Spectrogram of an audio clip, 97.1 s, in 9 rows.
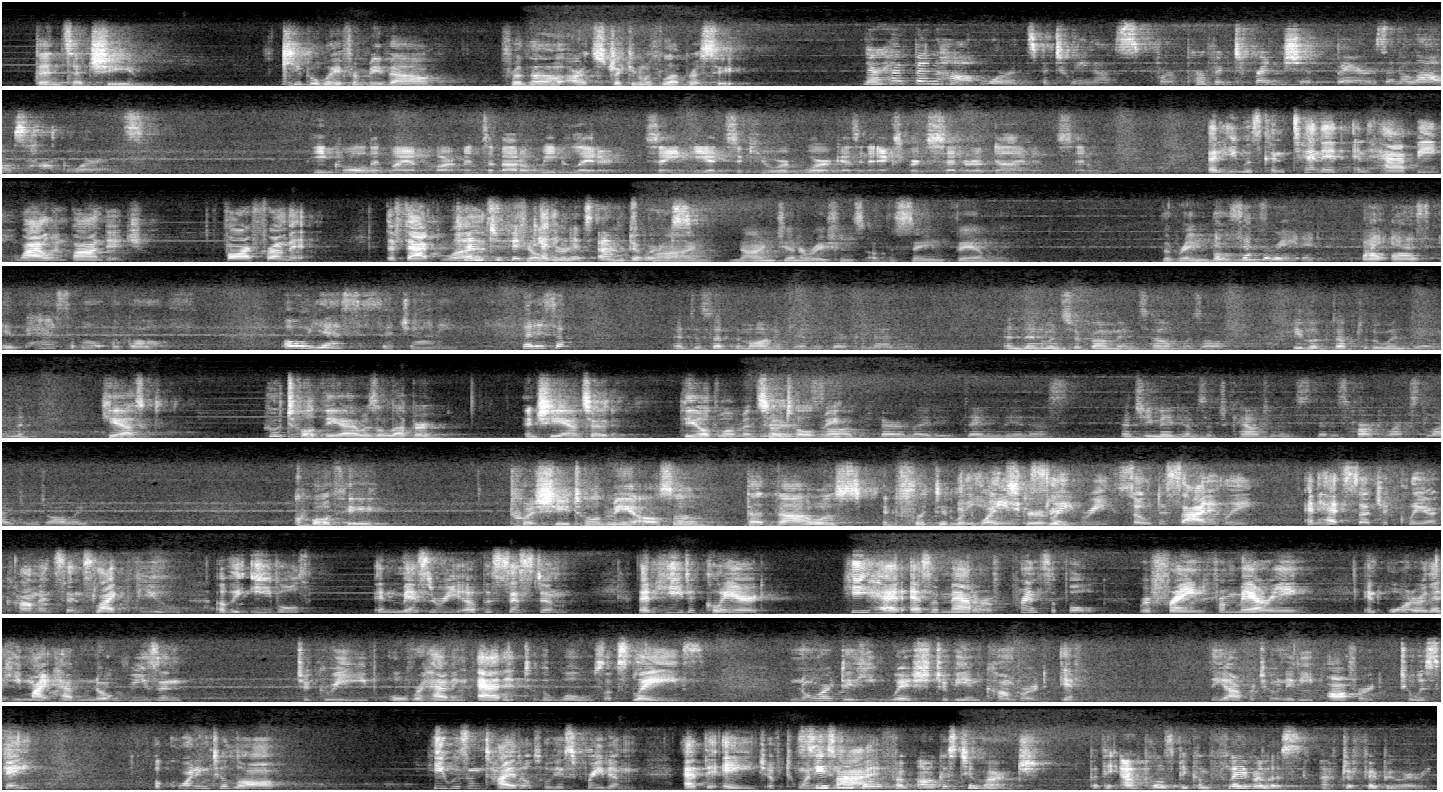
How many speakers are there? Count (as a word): eight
